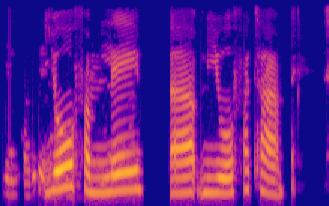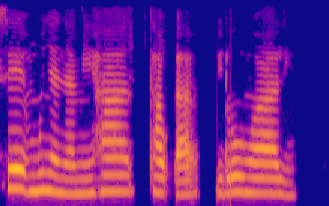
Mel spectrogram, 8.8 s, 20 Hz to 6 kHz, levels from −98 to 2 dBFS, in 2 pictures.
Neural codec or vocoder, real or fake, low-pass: none; real; 5.4 kHz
